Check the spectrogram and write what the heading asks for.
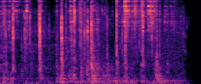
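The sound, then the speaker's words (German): A bunch of keys jangles and clinks continuously for a few seconds, with irregular bright metallic rattles, then stops abruptly; no one speaks. “Oh, das ist der falsche Schlüsselbund.”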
